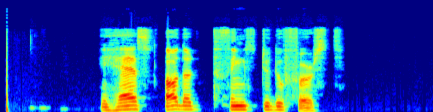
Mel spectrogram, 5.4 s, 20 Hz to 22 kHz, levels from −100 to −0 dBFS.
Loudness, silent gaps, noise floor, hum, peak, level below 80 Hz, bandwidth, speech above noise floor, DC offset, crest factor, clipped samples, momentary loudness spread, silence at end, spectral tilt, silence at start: -19 LUFS; none; -83 dBFS; none; 0 dBFS; -54 dBFS; 8.4 kHz; 65 dB; under 0.1%; 20 dB; under 0.1%; 18 LU; 1.2 s; -5 dB/octave; 0.05 s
